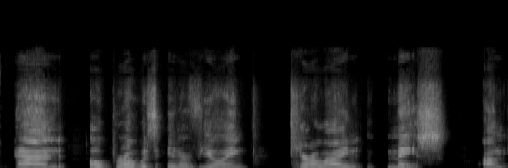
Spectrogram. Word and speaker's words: Myss: oprah was interviewing caroline mace um myss is how you spell it and i think you pronounce it mace but she's she's interviewing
